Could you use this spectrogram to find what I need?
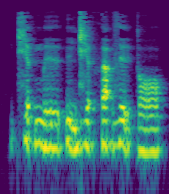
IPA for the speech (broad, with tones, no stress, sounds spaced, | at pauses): t͡ɕ ɛ˦ ʔ m e˨ ɪ̯ ʔ ĩ˦˨ d͡ʑ ɛ˦ ʔ θ ä˦ ʔ z ḛ˦˨ ɪ̯ t ɔ˨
